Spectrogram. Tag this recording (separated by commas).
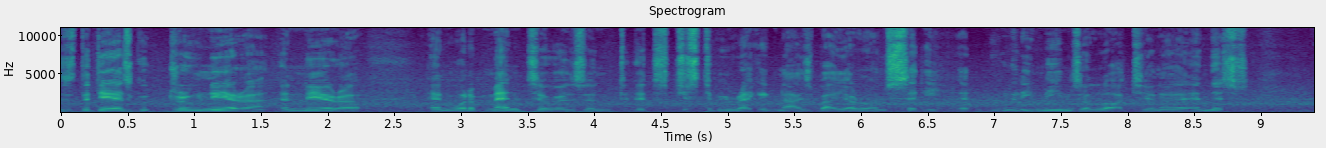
Speech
